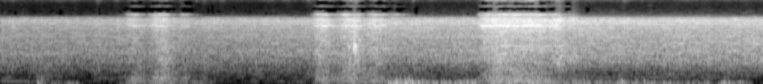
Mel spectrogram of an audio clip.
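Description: Steady hiss of outdoor background noise, swelling louder every couple of seconds, with an uneven low rumble from about halfway through.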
